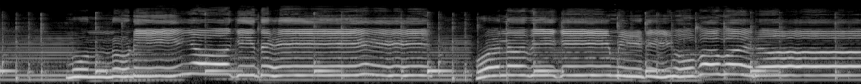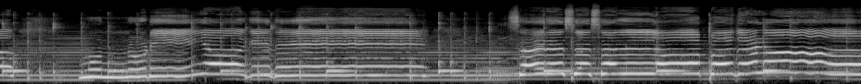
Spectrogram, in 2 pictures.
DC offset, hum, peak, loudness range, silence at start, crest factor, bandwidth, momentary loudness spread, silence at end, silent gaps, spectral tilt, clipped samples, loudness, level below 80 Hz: under 0.1%; none; -2 dBFS; 2 LU; 0 s; 12 dB; 16.5 kHz; 8 LU; 0 s; none; -2 dB/octave; under 0.1%; -14 LUFS; -68 dBFS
